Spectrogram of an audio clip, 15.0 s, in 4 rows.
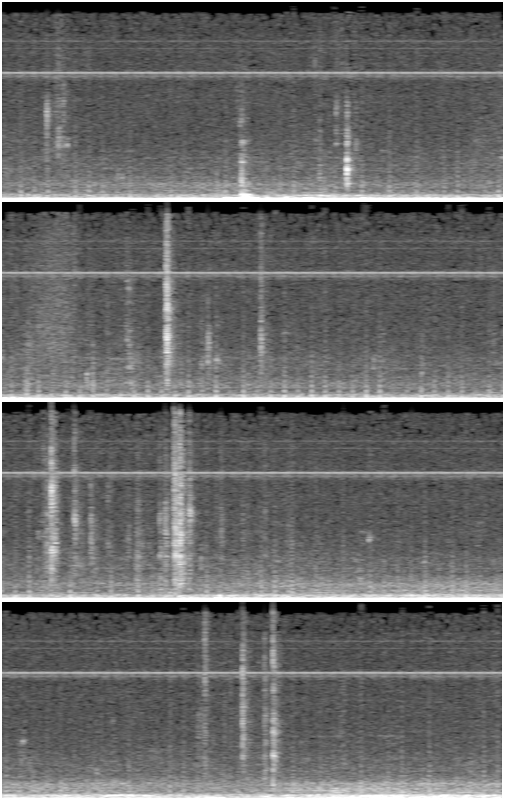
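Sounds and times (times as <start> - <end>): low room noise: 0.0 - 15.0
person chewing toffee: 3.8 - 5.9.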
